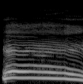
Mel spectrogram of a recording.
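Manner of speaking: high squeal of a cheer; mock cheer. Grandma cheering for the Sooners, high playful squeal. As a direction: imitate grandma cheering yay. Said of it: "She's like".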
